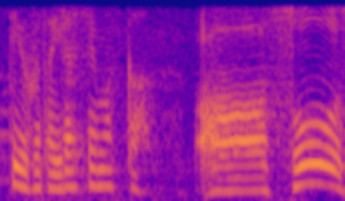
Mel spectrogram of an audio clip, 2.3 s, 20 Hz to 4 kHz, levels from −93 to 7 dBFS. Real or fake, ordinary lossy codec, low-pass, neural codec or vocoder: real; AAC, 24 kbps; 3.6 kHz; none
